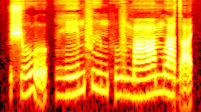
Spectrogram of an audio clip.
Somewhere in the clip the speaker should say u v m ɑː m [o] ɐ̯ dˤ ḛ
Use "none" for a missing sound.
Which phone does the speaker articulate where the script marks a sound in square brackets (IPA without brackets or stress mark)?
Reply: o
